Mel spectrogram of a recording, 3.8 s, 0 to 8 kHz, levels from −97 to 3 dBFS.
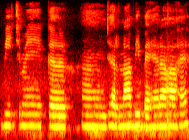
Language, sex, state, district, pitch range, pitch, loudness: Hindi, female, Chhattisgarh, Raipur, 195-210 Hz, 205 Hz, -17 LUFS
